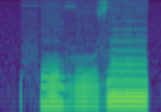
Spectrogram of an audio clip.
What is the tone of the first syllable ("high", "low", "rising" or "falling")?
low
